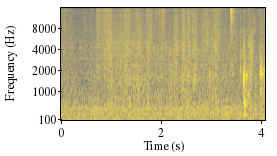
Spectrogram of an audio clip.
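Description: A bag rustles as a hand rummages in it.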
